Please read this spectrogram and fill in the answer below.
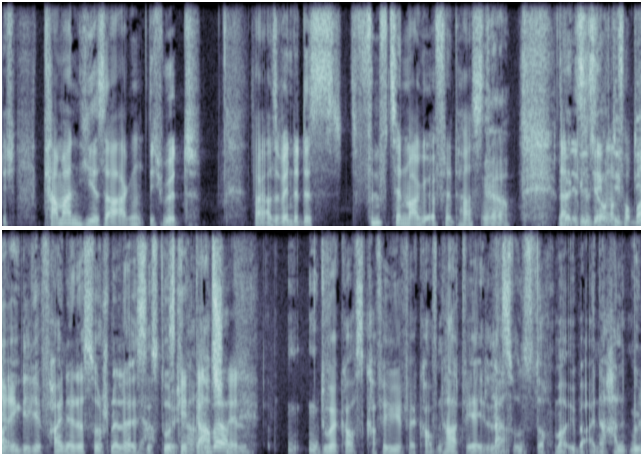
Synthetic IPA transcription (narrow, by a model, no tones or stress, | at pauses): ɪçkʰanmanɦiːɐza̰ːɡŋ̩ʔɪçv̥ʏɐdə | za̰ːɡŋ̩̰ʔa̰lzovɛnduːdasfʏnft͡seːnmaːlɡəʔœfnəthastjjaːd̥annɪsisjːɐŋvanfɔɐbdiːʁeːɡl̩jefaɪnəd̥asz̥oʃnɛlɐɪstɛsd̥ʊɐsçɡeːɡanːsɐʃnɛl | d̥uːfɛɐkʰaʊfstkʰafeːviːɐfɛɐkʰaʊfn̩ɦaɐtv̥iːɐla̰sʊnsd̥ɔχma̰ːlʔyːbɐ̰ʔa̰ɪnəhantmʏ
